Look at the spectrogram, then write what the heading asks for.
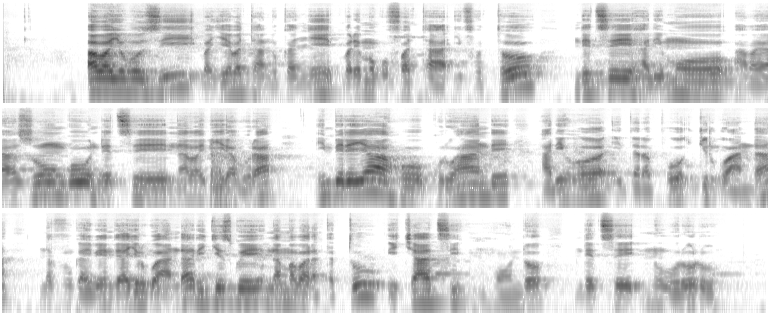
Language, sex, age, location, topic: Kinyarwanda, male, 18-24, Huye, health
